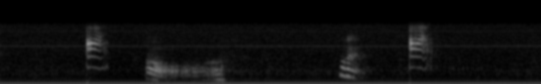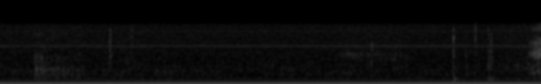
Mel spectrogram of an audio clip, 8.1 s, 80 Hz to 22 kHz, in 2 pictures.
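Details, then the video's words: Pet cat stretching and yawning after waking, 18 December 2011, in a quiet room: several brief meows and a drawn-out yawning sound in the first few seconds, then faint clicks and near silence. "Waking Up, Yawning & Meowing"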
